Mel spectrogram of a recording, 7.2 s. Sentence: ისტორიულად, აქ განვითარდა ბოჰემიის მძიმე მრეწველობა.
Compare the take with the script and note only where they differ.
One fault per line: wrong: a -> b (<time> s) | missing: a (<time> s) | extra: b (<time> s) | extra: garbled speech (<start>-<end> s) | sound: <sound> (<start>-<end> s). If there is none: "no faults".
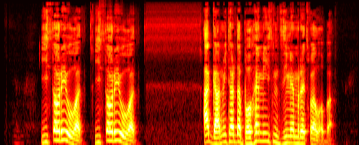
extra: ისტორიულად (2.0 s)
